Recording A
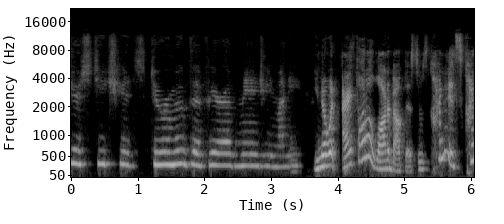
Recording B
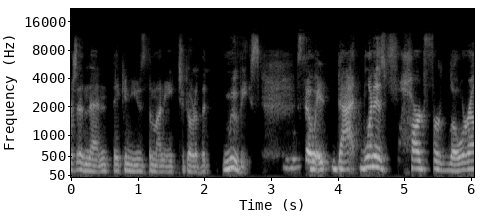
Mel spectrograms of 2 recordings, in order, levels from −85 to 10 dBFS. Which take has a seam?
A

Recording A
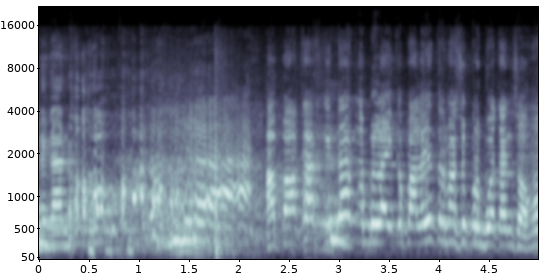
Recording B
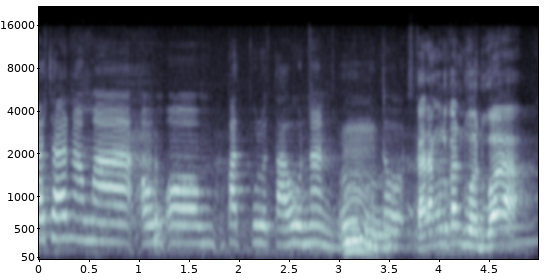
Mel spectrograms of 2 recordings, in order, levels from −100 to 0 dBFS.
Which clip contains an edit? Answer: B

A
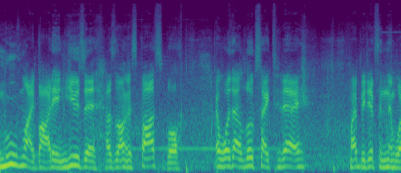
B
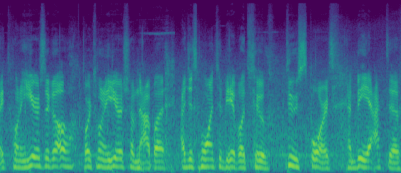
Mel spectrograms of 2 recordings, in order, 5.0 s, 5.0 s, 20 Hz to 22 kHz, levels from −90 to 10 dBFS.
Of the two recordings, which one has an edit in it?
B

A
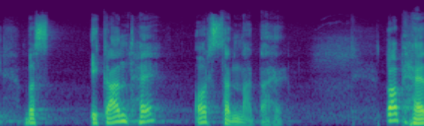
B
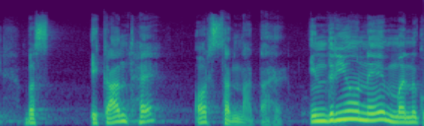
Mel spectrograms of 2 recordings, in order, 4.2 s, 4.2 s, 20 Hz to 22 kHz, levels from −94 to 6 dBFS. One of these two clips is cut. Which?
B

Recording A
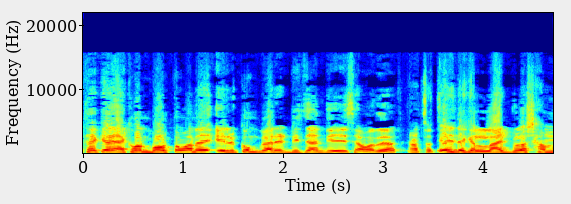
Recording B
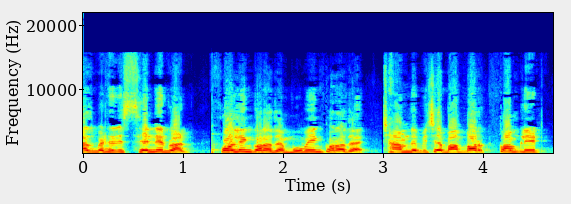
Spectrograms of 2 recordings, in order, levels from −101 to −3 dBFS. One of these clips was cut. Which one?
B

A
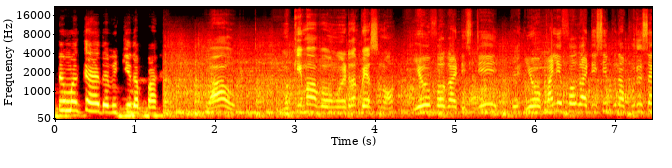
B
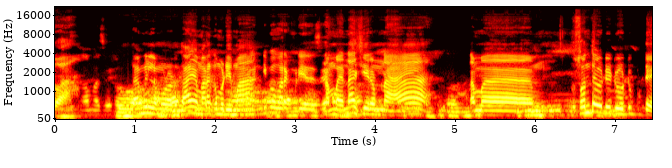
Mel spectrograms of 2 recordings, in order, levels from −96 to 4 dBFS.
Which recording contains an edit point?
A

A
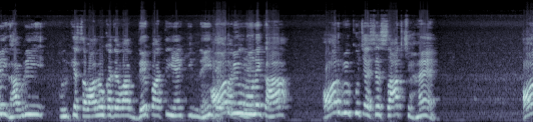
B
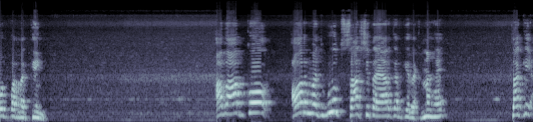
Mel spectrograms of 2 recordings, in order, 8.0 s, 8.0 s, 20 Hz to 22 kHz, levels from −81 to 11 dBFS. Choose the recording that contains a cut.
A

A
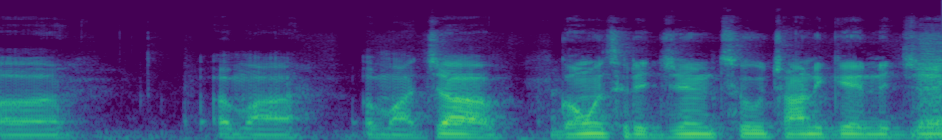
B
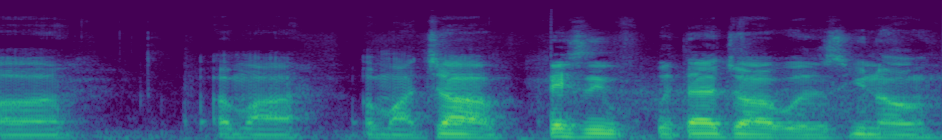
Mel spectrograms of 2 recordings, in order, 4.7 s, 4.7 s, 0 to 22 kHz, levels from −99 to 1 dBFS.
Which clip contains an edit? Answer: A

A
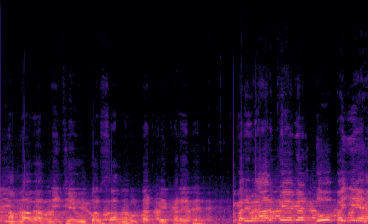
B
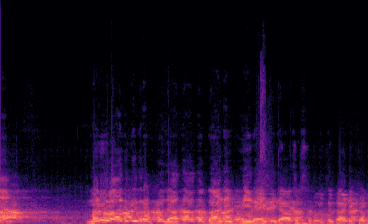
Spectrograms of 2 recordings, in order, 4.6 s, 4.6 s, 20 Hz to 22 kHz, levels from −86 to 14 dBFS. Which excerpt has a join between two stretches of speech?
A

